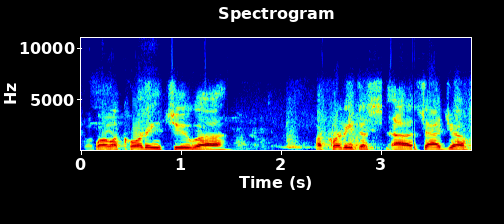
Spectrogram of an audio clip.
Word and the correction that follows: Satya Nadella: whose name I can never pronounce, the head of Xbox or Microsoft. – Satya Nadella.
